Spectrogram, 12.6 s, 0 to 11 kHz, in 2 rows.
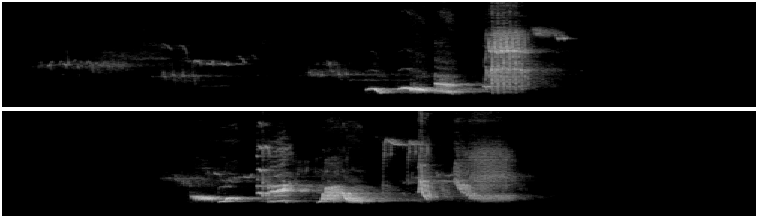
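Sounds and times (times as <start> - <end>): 
common blackbird Turdus merula singing: 0.2 - 4.8, 7.6 - 10.8.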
